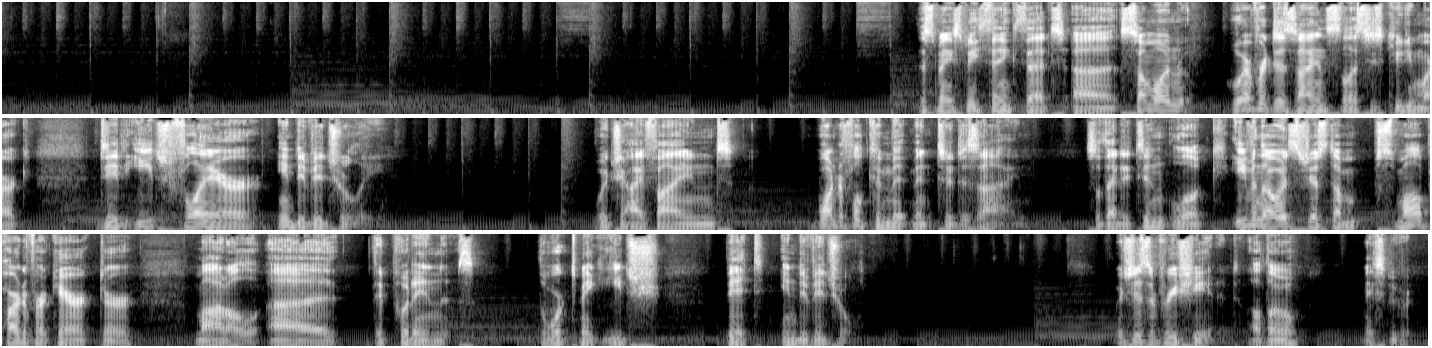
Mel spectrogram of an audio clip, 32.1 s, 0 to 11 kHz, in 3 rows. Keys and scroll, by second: 28.5 shift+x, 29.0 shift+super+a, 29.8 v, 31.4 e.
